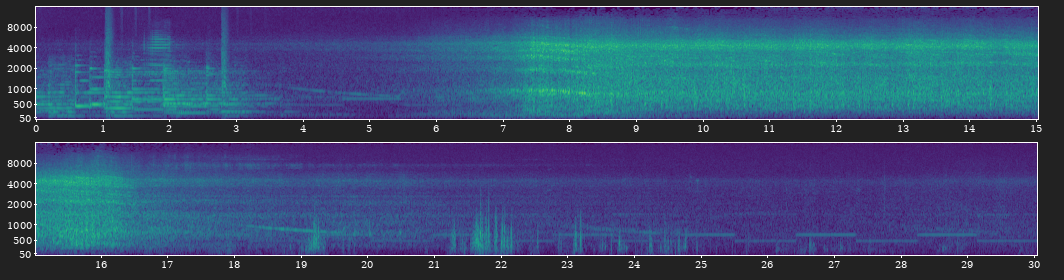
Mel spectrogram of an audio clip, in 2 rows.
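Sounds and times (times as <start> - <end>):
train wheels rumbling and rattling: 5.9 - 19.6.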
